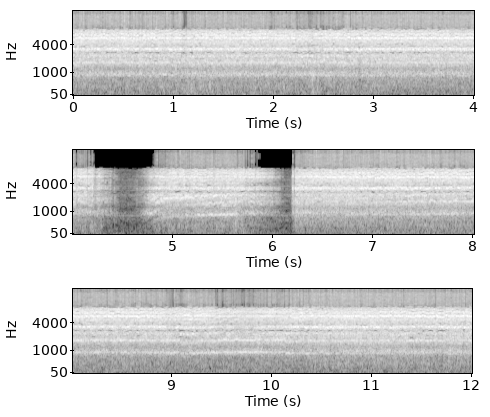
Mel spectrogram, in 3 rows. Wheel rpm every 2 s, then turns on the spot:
230, 230, 140, 130, 230, 220.
none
